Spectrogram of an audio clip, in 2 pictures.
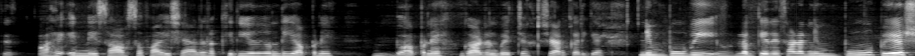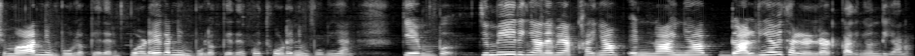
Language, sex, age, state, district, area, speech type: Dogri, female, 30-45, Jammu and Kashmir, Samba, rural, spontaneous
